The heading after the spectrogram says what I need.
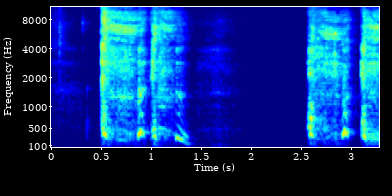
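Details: Adult woman with a heavy cough since Saturday evening that she suspects is bronchitis: two bursts of harsh, somewhat wet, productive-sounding coughs, several in quick succession each time.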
